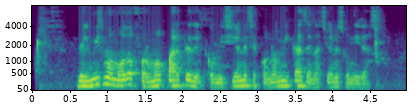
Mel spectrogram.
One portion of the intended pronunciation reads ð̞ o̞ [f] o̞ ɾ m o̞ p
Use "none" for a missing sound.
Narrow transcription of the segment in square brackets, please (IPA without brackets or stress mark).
f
